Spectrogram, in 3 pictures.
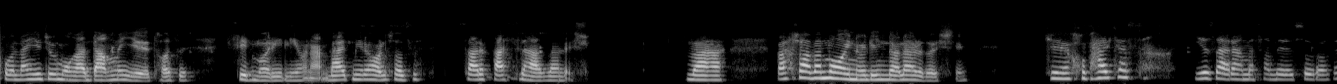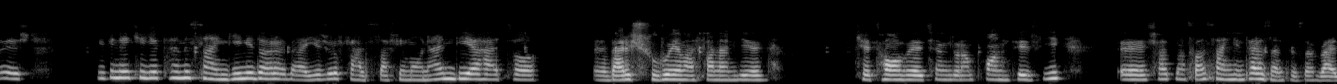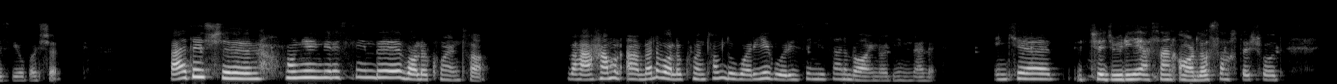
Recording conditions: video call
